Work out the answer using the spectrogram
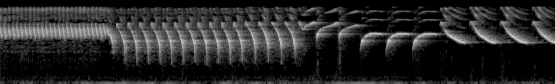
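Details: Breeding-condition canary calling a rival in 'cuit cuit ngerol' style, a lure for young birds learning song. A high rolling trill gives way to quick chipping notes, then a series of clear whistled downslurred notes.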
